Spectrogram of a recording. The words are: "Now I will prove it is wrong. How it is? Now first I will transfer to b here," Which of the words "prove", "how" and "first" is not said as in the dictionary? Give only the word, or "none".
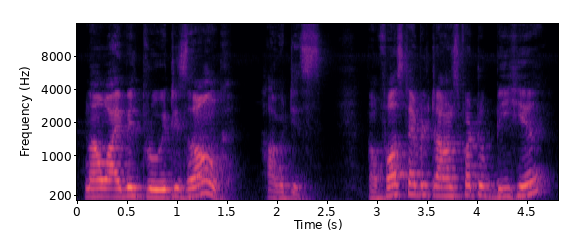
none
